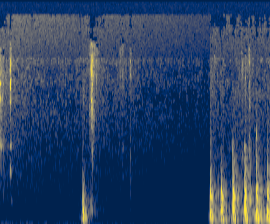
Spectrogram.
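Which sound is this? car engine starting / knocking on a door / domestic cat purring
knocking on a door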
